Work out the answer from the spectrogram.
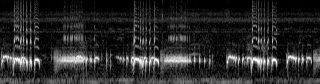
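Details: Zebra dove of the local Indonesian type, recorded as a lure and master song: repeated phrases that begin with quick rattling taps, then run into a sustained, steady coo, with several cycles and a low constant hum underneath.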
